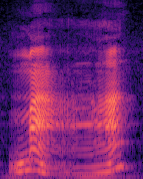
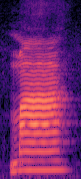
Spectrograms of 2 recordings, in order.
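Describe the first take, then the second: First: The pitch dips low and then rises. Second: The pitch stays high and level. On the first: "en este caso el tercero" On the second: "El primero. / muy bien"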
